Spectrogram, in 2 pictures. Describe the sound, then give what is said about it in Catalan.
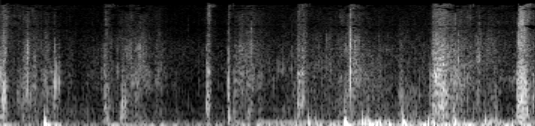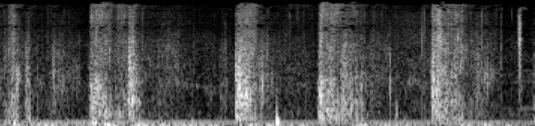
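Footsteps of people walking toward a sheep farm in bad weather: many irregular, fairly faint steps over a low steady hum, with no talk. “I tot caminant hem arribat al Mas La Pujada, eh?”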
